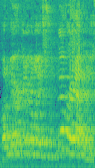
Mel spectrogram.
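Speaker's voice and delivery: high, loud mock rant; imitating angry yell. Tourist chewing out the airline clerk, high loud rant. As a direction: shriek it like a furious customer. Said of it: "he's screaming".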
